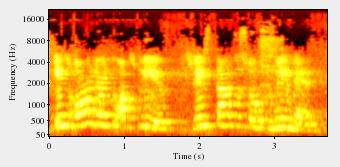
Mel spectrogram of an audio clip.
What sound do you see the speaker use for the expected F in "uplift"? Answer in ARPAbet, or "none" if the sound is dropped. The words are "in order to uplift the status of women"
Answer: none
